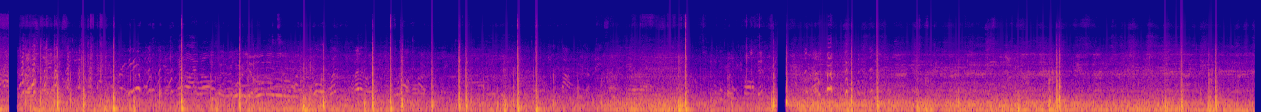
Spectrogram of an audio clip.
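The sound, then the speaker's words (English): Repeated fireworks bursts crack and boom at irregular intervals, some sharp and loud, over a steady low rumble and the murmur of a crowd chattering in the background. “The fireworks started off a little bit slow. Slow in the middle, but it was a really nice ending.”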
